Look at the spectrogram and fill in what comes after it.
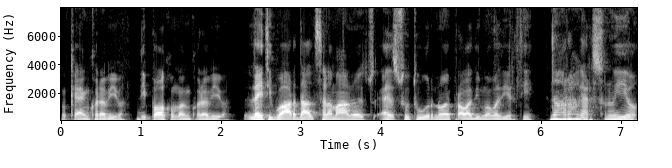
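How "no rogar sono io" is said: slow, pleading, begging put-on borrowed voice. Voicing a creature that speaks to Rogar: Sara's voice. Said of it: "con la voce di Sara".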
